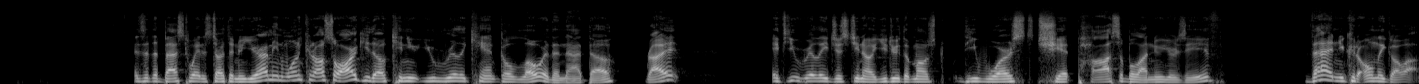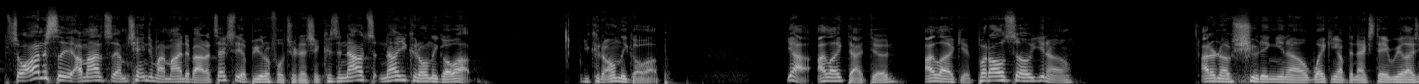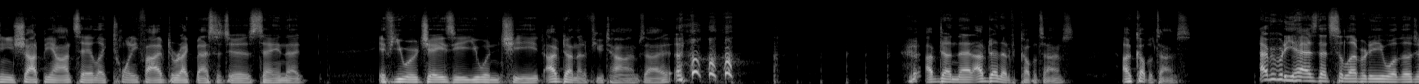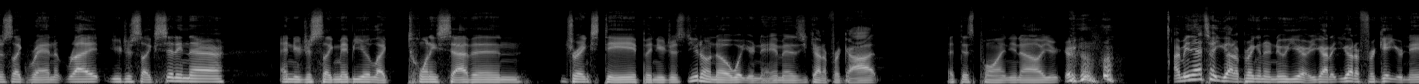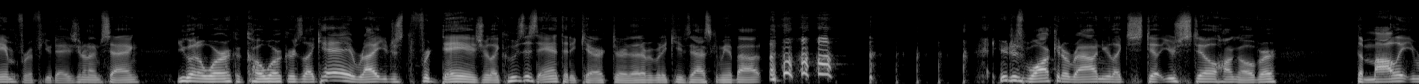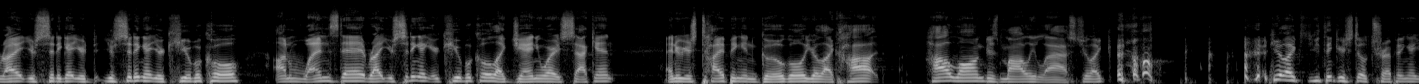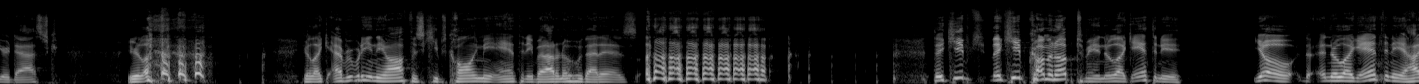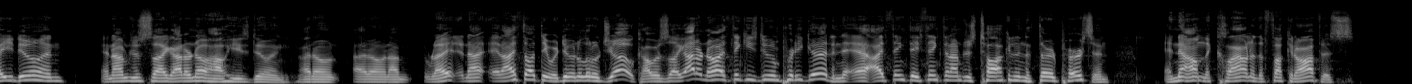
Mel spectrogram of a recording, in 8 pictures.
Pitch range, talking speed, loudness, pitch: 115-160 Hz, 210 wpm, -25 LUFS, 130 Hz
